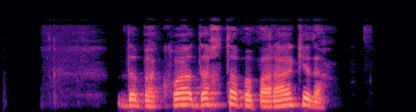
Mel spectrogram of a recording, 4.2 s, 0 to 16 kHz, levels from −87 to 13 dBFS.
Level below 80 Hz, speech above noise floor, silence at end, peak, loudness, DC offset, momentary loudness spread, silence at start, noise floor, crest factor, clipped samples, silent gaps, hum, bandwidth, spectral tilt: -58 dBFS; 33 dB; 0.9 s; 0 dBFS; -13 LUFS; under 0.1%; 7 LU; 1.2 s; -46 dBFS; 16 dB; under 0.1%; none; none; 9.2 kHz; -6.5 dB/octave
